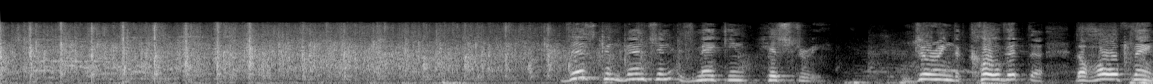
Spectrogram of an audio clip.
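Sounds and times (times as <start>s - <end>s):
audience applause: 0.0s - 7.6s
speech: 5.7s - 8.3s, 9.2s - 11.5s.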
